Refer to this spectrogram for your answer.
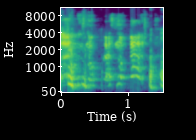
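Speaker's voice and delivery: laughing through the words, pitched high; amused laughing. Real, not acted. Friend reacting to the British accent attempt, laughing.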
